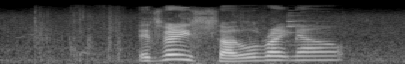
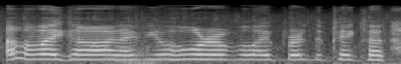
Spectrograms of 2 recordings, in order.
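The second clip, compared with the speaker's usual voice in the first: guilty dismay; 7 semitones higher, 7 dB louder than usual. Real, not acted. Guilt after burning house.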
